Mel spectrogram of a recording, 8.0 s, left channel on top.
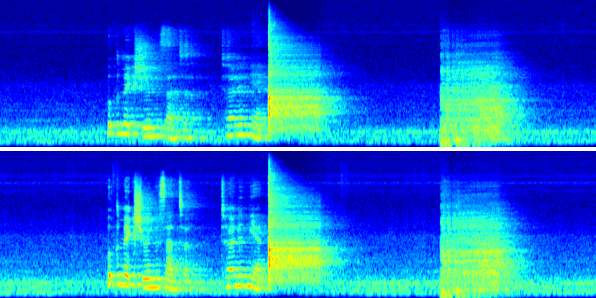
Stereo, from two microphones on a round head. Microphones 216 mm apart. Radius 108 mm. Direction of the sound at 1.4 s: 35° right (ahead or behind).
